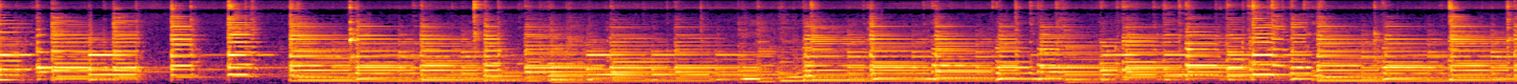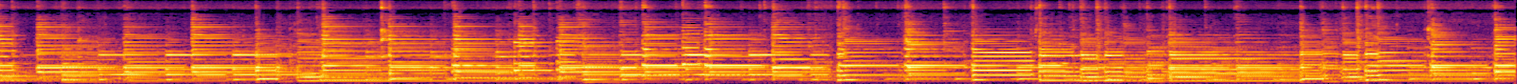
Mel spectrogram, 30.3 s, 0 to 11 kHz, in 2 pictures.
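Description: A duet of two nylon-string classical guitars, a 1988 Nejime Ono and a 2011 Sakae Ishii, playing fingerpicked melody over bass notes. The playing briefly thins out about two seconds in, then carries on steadily.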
